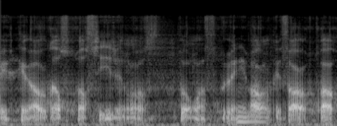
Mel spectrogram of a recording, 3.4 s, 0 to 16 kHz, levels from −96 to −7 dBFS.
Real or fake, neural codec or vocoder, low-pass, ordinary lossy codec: fake; autoencoder, 22.05 kHz, a latent of 192 numbers a frame, VITS, trained on many speakers; 9.9 kHz; none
